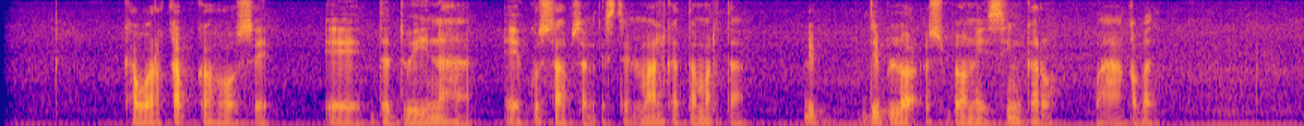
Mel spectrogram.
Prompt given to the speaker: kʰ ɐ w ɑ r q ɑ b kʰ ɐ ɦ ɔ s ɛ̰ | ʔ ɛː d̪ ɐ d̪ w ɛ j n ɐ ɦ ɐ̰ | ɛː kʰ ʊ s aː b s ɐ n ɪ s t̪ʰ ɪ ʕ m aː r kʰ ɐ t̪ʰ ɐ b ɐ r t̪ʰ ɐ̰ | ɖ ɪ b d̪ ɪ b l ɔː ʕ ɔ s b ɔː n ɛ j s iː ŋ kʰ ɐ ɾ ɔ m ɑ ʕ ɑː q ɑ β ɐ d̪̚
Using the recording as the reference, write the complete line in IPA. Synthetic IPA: kʰ ɐ w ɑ r q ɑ b kʰ ɐ ɦ ɔː s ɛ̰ | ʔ ɛː d̪ ɐ d̪ w ɛ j n ɐ ɦ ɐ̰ | ɛː kʰ ʊ s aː b s ɐ n ɪ s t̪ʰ ɪ ʕ m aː l kʰ ɐ t̪ʰ ɐ m ɐ r t̪ʰ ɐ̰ | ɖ ɪ b d̪ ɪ b l ɔː ʕ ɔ s b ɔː n ɛ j s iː ŋ kʰ ɐ ɾ ɔ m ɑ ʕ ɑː q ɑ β ɐ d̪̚

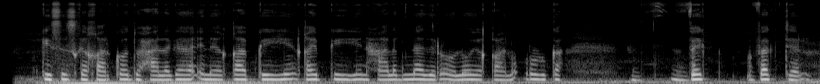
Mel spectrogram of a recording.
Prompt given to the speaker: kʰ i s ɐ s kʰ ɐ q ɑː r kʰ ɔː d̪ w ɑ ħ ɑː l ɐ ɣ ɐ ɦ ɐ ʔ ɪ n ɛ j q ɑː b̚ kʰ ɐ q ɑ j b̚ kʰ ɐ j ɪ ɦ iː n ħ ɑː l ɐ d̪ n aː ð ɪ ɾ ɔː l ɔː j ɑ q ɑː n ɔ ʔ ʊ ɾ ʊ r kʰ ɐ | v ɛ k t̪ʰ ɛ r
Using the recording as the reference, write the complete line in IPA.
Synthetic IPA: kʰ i s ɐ s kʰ ɐ q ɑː r kʰ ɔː d̪ w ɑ ħ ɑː l ɐ ɣ ɐ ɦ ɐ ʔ ɪ n ɛ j q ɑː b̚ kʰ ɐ q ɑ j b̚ kʰ ɐ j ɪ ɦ iː n ħ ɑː l ɐ d̪ n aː ð ɪ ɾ ɔː l ɔː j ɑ q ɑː n ɔ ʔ ʊ ɾ ʊ r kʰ ɐ | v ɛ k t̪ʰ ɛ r

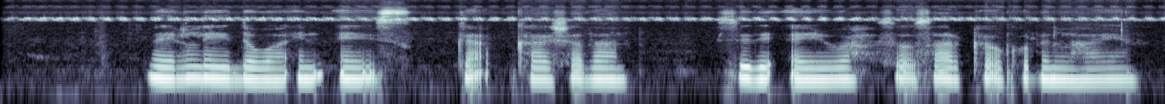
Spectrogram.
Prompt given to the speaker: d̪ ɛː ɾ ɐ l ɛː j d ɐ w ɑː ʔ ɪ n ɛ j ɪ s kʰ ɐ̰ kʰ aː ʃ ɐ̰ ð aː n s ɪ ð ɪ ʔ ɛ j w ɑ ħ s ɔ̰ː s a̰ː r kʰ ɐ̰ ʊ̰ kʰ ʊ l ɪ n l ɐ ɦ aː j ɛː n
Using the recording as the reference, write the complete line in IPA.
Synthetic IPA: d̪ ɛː ɾ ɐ l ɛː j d ɐ w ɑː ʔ ɪ n ɛ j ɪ s kʰ ɐ̰ kʰ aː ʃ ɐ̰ ð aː n s ɪ ð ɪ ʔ ɛ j w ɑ ħ s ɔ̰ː s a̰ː r kʰ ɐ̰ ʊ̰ kʰ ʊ r ɪ n l ɐ ɦ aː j ɛː n

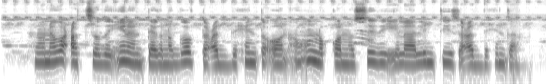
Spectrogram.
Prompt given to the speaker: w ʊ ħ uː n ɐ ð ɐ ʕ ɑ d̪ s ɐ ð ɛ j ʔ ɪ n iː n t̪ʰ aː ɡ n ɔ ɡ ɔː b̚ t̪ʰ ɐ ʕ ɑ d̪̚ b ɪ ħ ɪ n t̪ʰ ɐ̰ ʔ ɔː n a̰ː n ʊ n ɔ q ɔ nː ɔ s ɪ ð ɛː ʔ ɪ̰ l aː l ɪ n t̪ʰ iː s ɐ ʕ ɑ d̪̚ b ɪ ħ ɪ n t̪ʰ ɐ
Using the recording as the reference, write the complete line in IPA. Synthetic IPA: w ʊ ħ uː n ɐ ɣ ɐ ʕ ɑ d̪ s ɐ ð ɛ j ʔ ɪ n aː n t̪ʰ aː ɡ n ɔ ɡ ɔː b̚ t̪ʰ ɐ ʕ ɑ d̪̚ b ɪ ħ ɪ n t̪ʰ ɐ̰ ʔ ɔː n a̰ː n ʊ n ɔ q ɔ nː ɔ s ɪ ð iː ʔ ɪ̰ l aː l ɪ n t̪ʰ iː s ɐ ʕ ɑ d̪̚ b ɪ ħ ɪ n t̪ʰ ɐ

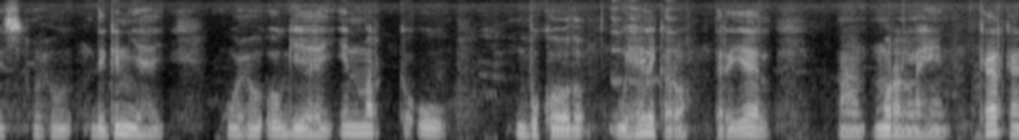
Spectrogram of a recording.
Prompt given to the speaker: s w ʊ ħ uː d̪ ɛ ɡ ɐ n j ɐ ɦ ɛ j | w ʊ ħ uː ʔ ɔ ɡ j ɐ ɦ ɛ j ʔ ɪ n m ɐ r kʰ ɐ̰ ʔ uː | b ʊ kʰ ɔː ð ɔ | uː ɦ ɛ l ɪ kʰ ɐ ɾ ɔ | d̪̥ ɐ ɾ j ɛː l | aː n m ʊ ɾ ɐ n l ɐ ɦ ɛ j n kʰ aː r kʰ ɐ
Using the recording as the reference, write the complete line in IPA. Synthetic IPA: s w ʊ ħ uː d̪ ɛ ɡ ɐ n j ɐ ɦ ɛ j | w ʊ ħ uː ʔ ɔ ɡ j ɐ ɦ ɛ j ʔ ɪ n m ɐ r kʰ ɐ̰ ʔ uː | b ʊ kʰ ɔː ð ɔ | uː ɦ ɛ l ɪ kʰ ɐ ɾ ɔ | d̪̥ ɐ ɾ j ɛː l | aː n m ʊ ɾ ɐ n l ɐ ɦ ɛ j n kʰ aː r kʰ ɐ

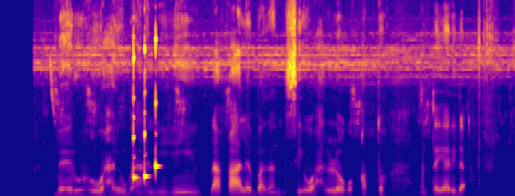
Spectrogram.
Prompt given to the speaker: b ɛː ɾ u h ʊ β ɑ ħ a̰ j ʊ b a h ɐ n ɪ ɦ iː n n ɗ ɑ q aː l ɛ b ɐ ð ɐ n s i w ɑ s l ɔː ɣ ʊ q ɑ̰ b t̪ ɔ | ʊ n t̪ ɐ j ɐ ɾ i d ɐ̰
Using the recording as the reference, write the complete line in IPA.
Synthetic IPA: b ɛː ɾ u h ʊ w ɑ ħ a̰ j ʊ b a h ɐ n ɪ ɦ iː n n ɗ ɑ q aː l ɛ b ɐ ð ɐ n s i w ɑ ħ l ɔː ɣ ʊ q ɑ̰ b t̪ ɔ | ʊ n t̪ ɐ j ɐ ɾ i d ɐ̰

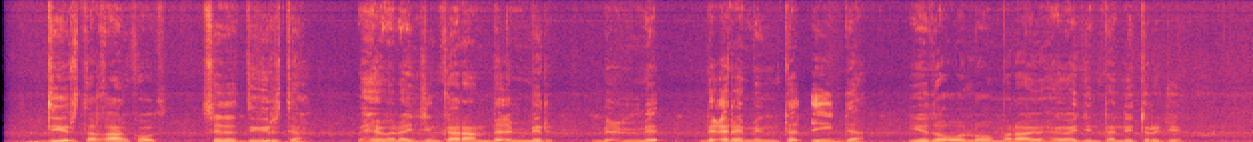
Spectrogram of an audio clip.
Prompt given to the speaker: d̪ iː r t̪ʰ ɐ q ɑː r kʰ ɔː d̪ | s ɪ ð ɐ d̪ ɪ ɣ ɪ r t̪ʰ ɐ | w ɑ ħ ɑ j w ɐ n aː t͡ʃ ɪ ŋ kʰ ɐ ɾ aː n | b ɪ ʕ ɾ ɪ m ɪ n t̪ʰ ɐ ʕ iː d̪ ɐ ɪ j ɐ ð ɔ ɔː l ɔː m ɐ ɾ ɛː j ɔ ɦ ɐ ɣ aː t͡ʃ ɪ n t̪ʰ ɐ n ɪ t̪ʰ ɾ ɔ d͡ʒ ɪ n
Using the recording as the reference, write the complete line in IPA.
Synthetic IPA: d̪ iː r t̪ʰ ɐ q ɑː r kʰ ɔː d̪ | s ɪ ð ɐ d̪ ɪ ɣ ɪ r t̪ʰ ɐ | w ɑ ħ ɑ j w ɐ n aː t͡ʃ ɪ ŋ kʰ ɐ ɾ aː n | b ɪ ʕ ɾ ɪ m ɪ n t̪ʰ ɐ ʕ iː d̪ ɐ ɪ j ɐ ð ɔ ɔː l ɔː m ɐ ɾ aː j ɔ ɦ ɐ ɣ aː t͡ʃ ɪ n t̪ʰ ɐ n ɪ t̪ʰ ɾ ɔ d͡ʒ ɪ n

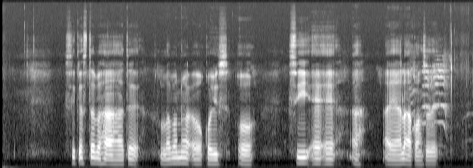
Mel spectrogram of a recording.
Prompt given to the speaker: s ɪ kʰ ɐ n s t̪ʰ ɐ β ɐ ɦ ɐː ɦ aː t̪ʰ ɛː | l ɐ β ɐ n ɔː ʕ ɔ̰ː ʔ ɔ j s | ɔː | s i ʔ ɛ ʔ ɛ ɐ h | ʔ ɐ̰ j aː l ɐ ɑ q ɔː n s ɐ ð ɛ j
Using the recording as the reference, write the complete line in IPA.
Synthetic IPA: s ɪ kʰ ɐ s t̪ʰ ɐ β ɐ ɦ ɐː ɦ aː t̪ʰ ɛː | l ɐ β ɐ n ɔː ʕ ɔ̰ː q ɔ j s | ɔː | s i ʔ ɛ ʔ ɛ ɐ h | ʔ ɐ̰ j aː l ɐ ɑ q ɔː n s ɐ ð ɛ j

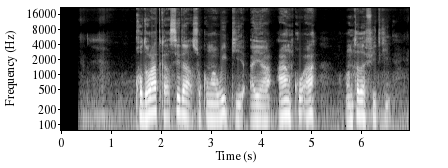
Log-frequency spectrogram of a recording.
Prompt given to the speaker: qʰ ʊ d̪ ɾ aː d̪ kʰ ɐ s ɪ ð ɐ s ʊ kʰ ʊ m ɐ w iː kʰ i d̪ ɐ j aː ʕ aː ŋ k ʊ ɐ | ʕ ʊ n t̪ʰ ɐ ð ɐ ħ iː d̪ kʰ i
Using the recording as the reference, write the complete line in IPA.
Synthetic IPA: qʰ ʊ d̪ ɾ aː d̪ kʰ ɐ s ɪ ð ɐ s ʊ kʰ ʊ m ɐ w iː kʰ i ɐ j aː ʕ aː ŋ kʰ ʊ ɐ | ʕ ʊ n t̪ʰ ɐ ð ɐ f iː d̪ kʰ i

